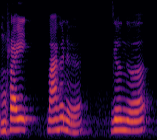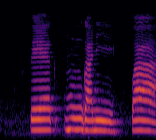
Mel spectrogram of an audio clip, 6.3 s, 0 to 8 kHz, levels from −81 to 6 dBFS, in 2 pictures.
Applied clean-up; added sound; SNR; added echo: none; none; none; none.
